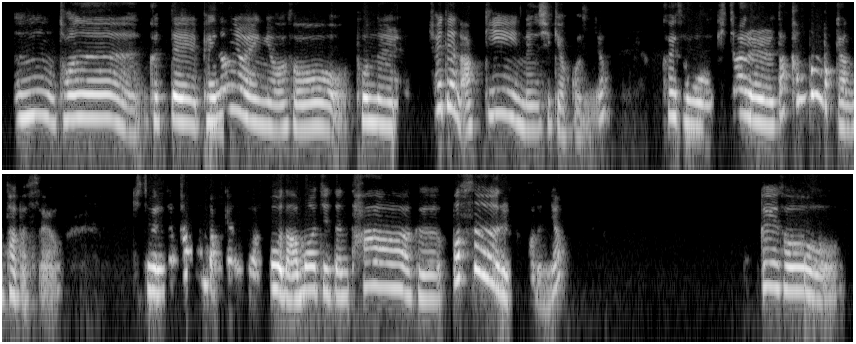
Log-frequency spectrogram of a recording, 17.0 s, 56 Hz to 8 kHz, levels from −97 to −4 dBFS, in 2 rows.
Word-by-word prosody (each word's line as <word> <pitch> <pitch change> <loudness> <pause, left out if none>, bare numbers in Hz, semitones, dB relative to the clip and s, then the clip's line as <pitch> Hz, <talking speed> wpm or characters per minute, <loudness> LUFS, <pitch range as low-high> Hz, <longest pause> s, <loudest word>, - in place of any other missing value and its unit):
음 270 -2 -1
저는 260 -7 +2
그때 240 -3 +5
배낭여행이어서 210 - -1
돈을 230 -4 +2 0.3
최대한 355 +1 0
아끼는 210 -1 -5
시기였거든요. 215 - -11 0.5
그래서 275 -4 -3 0.3
기차를 245 -8 +2
딱 300 +6 -8
1 455 +1 0
번밖에 430 - +1
안 195 0 -6
타봤어요. 250 - -8 0.7
기차를 245 -2 +2
딱 320 - -12
1 405 - -1 0.2
번밖에 260 +1 -6
안 - - -8
탔고 270 -3 +4
나머지는 235 +1 +1
다 260 +3 -11 0.5
그 205 -3 -4
버스를 360 - +3 0.2
탔거든요. - - -9 1.9
그래서 255 -6 +1
255 Hz, 235 characters per minute, -22 LUFS, 215-290 Hz, 1.9 s, 그때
